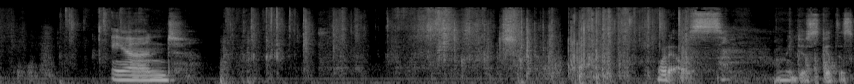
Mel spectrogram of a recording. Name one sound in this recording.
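A plastic sleeve crinkles and rustles as it is handled.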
